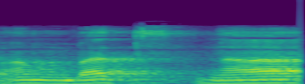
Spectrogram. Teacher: تا ساکن پہ ہمس ہے، فانبتنا، نا الف مدہ ہے، 2 حرکات لمبا ہے. · با آنے کی وجہ سے اقلاب ہے، اب نون کی جگہ میم پڑھیں گے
